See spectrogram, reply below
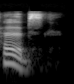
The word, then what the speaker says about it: herbs: You don't, to you, the H is silent, isn't it? – Yeah. – But there's an H there. It's not silent, it's herbs.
